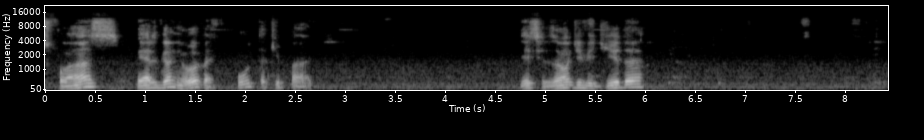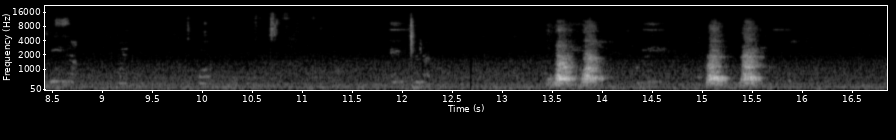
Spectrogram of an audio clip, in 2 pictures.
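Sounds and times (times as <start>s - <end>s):
speech: 0.0s - 2.9s, 4.8s - 6.1s
faint murmur: 0.0s - 16.8s
dog barking: 13.4s - 14.2s, 15.0s - 15.8s.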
